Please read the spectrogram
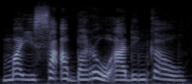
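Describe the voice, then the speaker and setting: A woman's voice: fairly high pitch, unhurried, bright, forceful tone, no room sound. A woman acting as a respectful, obliging housemaid in a dramatised audio story. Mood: friendly, obliging. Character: respectful, obliging older housemaid to a rich employer.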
